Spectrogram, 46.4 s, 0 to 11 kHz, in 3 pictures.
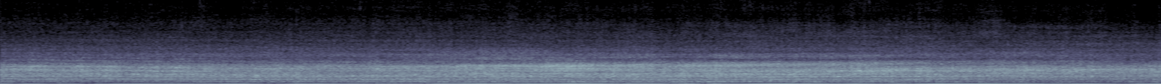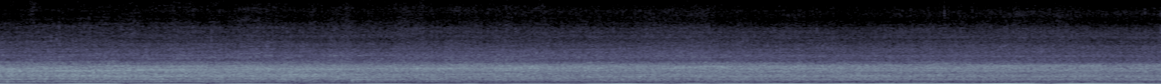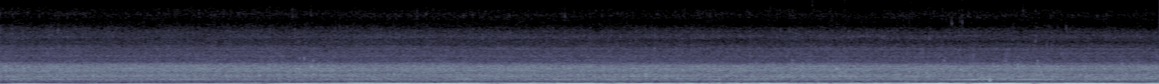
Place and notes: {"title": "Speedwellstraat, Rotterdam, Netherlands - Underwater recording", "date": "2022-03-07 16:00:00", "description": "Recording made using 2 hydrophones and 2 geofons attached to the handrail", "latitude": "51.90", "longitude": "4.44", "timezone": "Europe/Amsterdam"}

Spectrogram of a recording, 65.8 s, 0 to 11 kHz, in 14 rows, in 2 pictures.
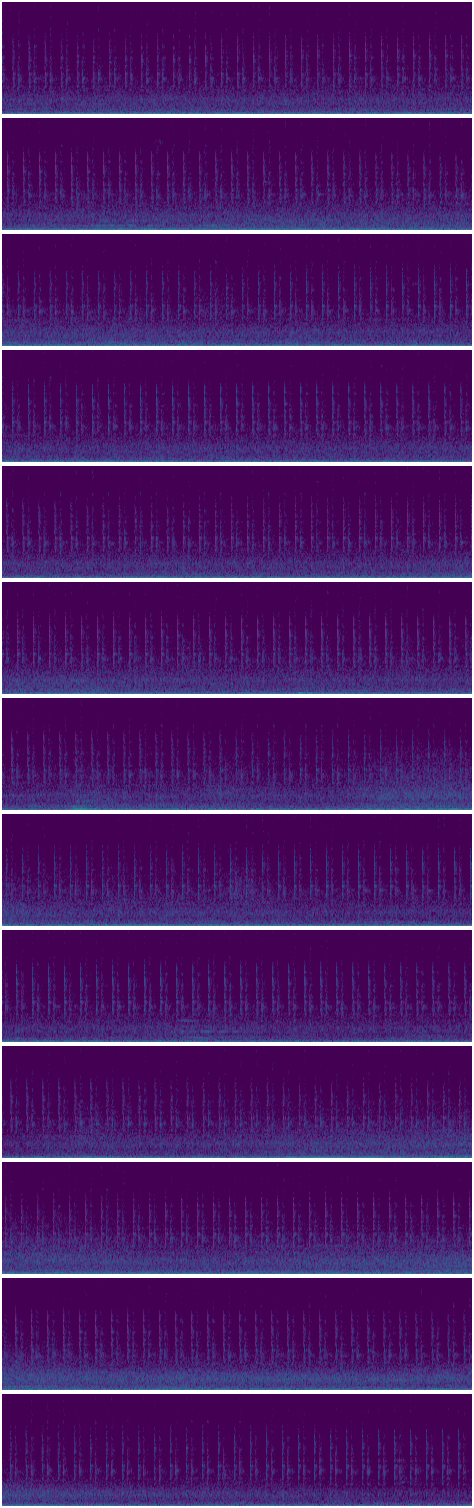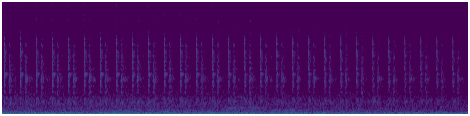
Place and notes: {"title": "berlin: sanderstraße - the city, the country & me: broken lamp", "date": "2014-02-27 00:06:00", "description": "flickering light of a broken lamp\nthe city, the country & me: february 27, 2014", "latitude": "52.49", "longitude": "13.43", "timezone": "Europe/Berlin"}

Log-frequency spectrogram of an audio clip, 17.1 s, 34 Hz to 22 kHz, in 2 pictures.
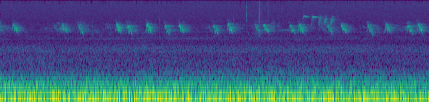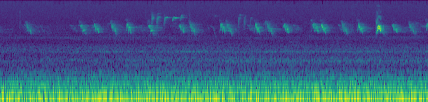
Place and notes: {"title": "Berlin, Tempelhofer Feld - former shooting range, ambience", "date": "2020-06-02 05:00:00", "description": "05:00 Berlin, Tempelhofer Feld", "latitude": "52.48", "longitude": "13.40", "altitude": "44", "timezone": "Europe/Berlin"}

